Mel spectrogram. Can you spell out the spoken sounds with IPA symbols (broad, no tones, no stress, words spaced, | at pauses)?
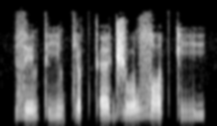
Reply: zeltʼil tʲɒtkʼæd͡ʒol zˤitkʼi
